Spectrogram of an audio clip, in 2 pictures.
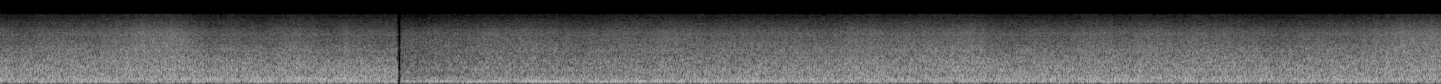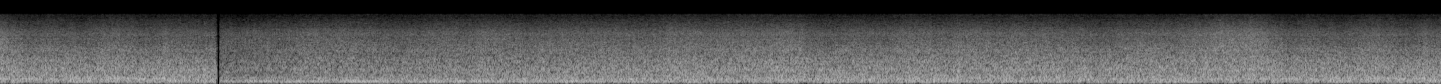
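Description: Steady rush of white water pouring over rocks in a stream's rapids, with two brief dips in level.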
